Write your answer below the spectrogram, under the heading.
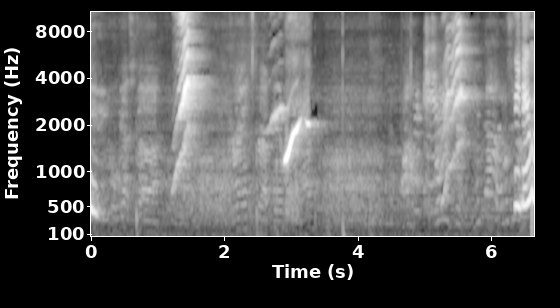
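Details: Talkative Indian ringneck parakeet vocalising in a mix of sharp rising whistles and speech-like harmonic chatter, with loud sweeping whistles near the start, middle and end and quieter babble between them.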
